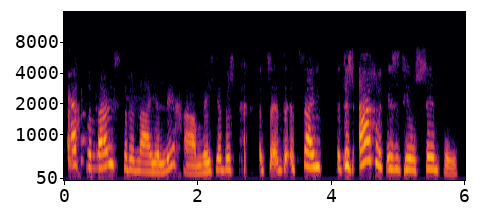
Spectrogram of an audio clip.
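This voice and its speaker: Woman coach, slightly high voice, dry tinny phone-like sound, patient explainer for a podcast chat. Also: very animated, normal speed, no room sound. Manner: explains patiently with frequent "snap je?" and "weet je". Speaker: coach and workshop teacher. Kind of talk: casual podcast conversation.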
